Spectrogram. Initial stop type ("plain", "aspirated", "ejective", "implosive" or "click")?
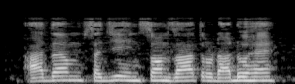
plain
